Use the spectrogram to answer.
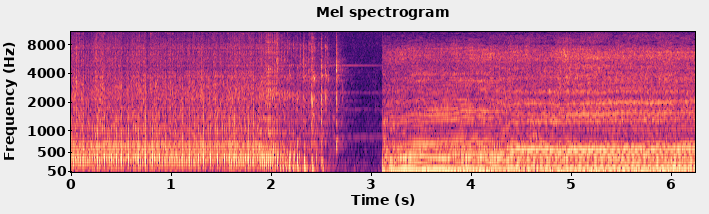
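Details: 1970s ARCO 3533 mini bike, first ride after a budget get-it-running fix including a leaking fuel tank grommet: a loud, raspy, high-pitched two-stroke buzz fades, goes briefly quiet, then screams back, wound out at about 10,000 rpm for roughly 5 mph.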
